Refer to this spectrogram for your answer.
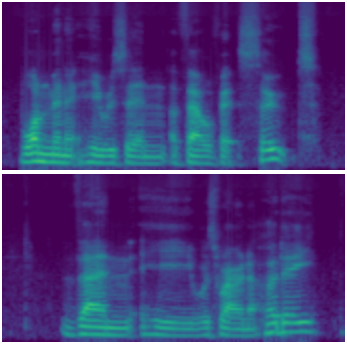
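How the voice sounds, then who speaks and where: In a British accent, a man speaks at a fairly slow pace and a medium pitch. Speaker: YouTuber livestreaming. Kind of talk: casual livestream chat. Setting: livestream. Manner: talking non-stop.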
